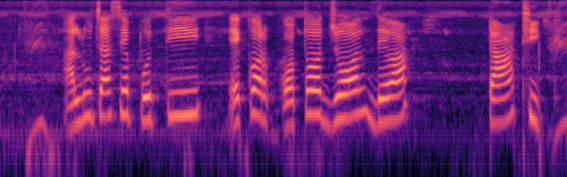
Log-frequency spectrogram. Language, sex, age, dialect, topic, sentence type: Bengali, female, 18-24, Rajbangshi, agriculture, question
